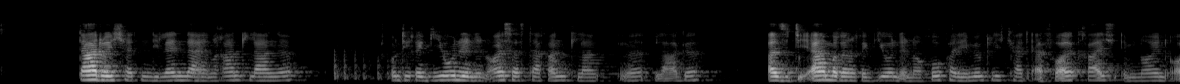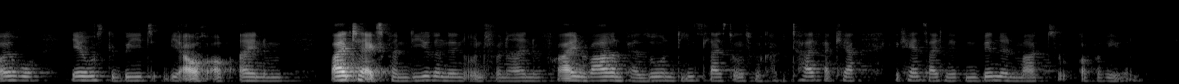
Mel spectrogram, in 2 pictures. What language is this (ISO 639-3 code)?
deu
